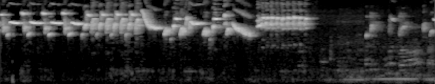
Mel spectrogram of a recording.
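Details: Misto hybrid canary tutor song for teaching young birds: a rapid, varied song of high chirps, trills and slurred notes for nearly five seconds, then fainter distant chirps and a low hum.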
